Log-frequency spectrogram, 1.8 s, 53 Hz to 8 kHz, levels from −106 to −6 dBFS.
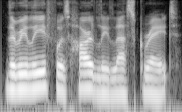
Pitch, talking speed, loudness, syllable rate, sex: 135 Hz, 195 wpm, -15 LUFS, 4.6 syllables/s, male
